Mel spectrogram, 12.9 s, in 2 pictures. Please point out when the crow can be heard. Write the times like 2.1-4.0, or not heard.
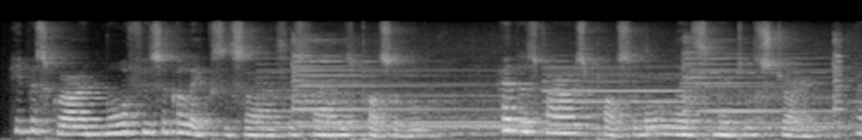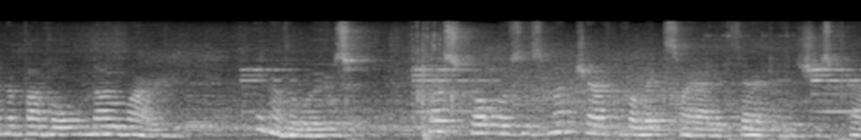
not heard.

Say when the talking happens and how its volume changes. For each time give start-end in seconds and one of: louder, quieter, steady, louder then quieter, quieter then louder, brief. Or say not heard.
0.1-12.8 steady.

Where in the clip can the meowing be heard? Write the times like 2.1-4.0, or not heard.
not heard.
